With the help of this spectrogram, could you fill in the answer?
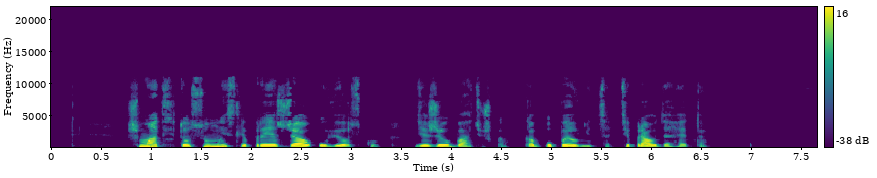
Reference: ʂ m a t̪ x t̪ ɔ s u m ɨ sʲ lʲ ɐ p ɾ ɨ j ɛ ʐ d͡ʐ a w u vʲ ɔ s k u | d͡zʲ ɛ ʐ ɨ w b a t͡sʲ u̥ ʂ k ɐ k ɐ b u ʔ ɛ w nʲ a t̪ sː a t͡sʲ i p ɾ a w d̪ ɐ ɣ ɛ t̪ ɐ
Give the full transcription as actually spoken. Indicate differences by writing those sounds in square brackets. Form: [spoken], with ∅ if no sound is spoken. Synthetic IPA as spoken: ʂ m a t̪ x t̪ ɔ s u m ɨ sʲ lʲ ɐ p ɾ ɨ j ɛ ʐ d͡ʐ a w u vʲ ɔ s k u | d͡zʲ ɛ ʐ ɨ w b a t͡sʲ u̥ ʂ k ɐ k ɐ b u [p] ɛ w nʲ [i] t̪ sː [ɐ] t͡sʲ i p ɾ a w d̪ ɐ ɣ ɛ t̪ ɐ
